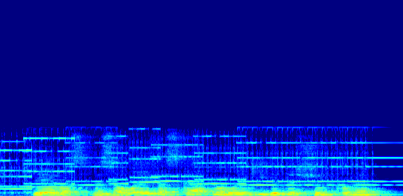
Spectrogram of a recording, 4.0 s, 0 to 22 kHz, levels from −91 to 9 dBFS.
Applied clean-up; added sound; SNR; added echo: none; Telephone; 16 dB; reverberation time 0.9 s.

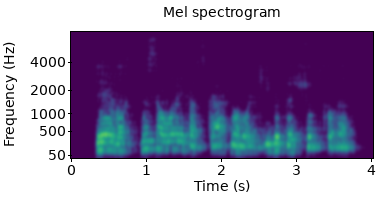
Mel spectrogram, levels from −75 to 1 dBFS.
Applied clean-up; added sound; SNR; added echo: neural mask model DeepFilterNet 3.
